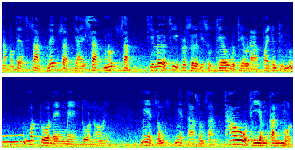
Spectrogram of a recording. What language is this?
Thai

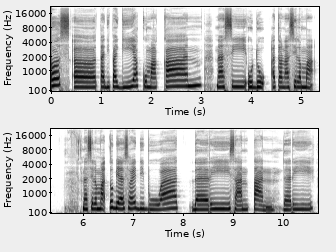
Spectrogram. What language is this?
Musi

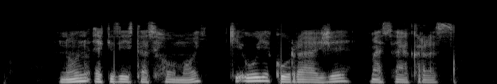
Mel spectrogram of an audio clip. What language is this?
Esperanto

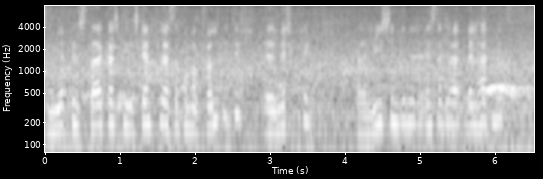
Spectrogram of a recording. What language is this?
Icelandic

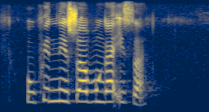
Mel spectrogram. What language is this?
Venda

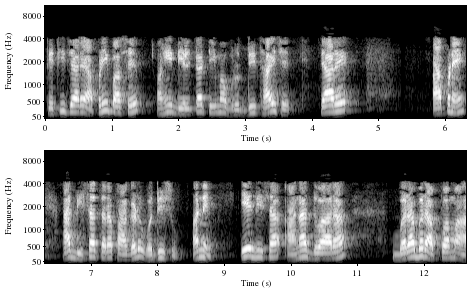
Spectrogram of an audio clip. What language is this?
Gujarati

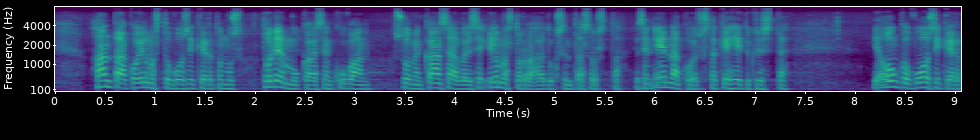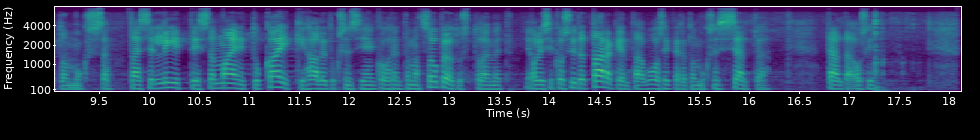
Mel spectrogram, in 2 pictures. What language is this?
Finnish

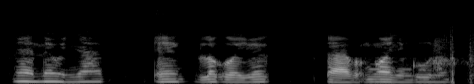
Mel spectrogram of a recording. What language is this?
Kalenjin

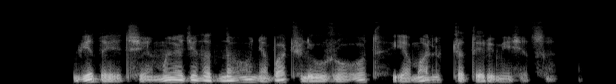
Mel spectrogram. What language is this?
Belarusian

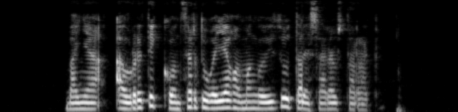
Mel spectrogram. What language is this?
Basque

